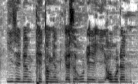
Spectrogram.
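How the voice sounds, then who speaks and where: A woman's fairly high, monotone voice with flat intonation at a moderate pace, over noticeable background noise. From South Korea, Seoul. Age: 80s+. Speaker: state violence victim. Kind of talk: testimony. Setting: luncheon event with president.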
